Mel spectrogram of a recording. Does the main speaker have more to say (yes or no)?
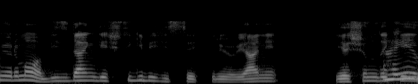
yes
